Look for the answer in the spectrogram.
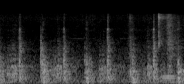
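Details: Chevy Silverado 2500HD snow plow truck: quick metallic clunks, about four or five a second, as a front wheel is shaken by hand. Both pitman arms are worn, a universal joint is also bad, and it will wobble at high speed.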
